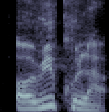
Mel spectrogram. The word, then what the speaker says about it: auricular: or ocular auricular sorry auricular auricular or recoil that is yeah around the ear or recoil please get the pronunciation right auricula a-u-r-i-c-u-l-e-r auricular branch of the occipital artery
